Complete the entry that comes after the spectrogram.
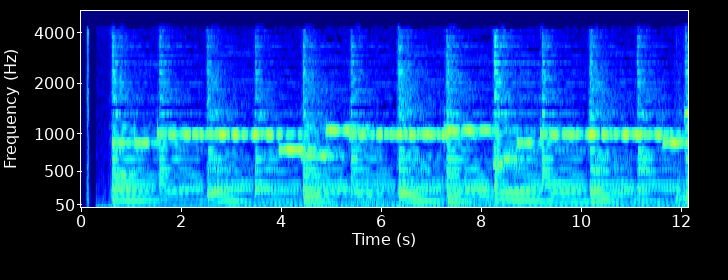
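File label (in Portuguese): Aniversário Tempo Namoro Masculino; Aniversários; ANIVERSARIO romantico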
